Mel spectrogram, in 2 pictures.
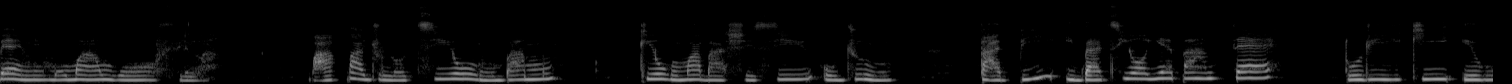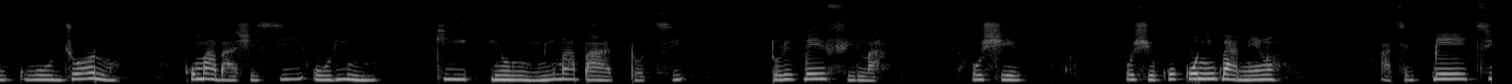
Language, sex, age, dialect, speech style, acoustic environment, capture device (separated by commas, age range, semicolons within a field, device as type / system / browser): Yoruba, female, 25-34, Nigeria - Ibadan, happy, silence, desktop / Linux / Chrome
